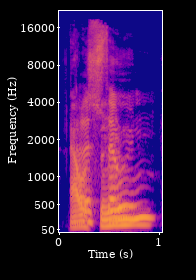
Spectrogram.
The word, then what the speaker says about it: Alisoun: It's spelled different, but it's Allison. – Uh-huh. – It's spelled like A-L-I-S-O-U-N. Allison. Allison, but I just call her Allison.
